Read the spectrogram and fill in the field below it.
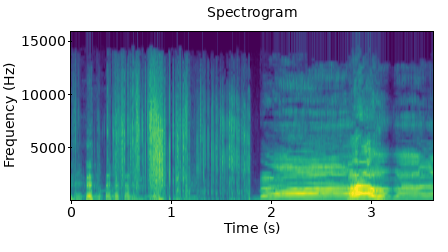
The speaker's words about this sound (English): Yeah, let's just rip off the shirt right now with the cross. Here we go. Rip.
